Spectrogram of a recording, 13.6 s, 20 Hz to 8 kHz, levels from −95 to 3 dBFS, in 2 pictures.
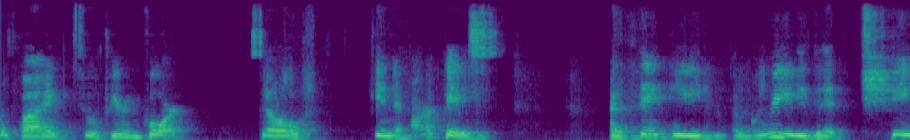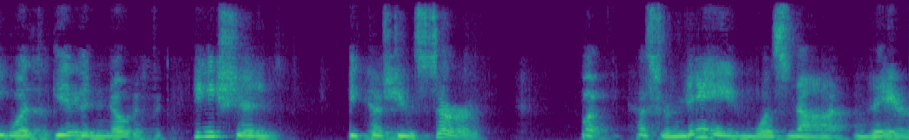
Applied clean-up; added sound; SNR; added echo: neural mask model DeepFilterNet 3.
